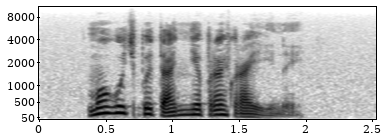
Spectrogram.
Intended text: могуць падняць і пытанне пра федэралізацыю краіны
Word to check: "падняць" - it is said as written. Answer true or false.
false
